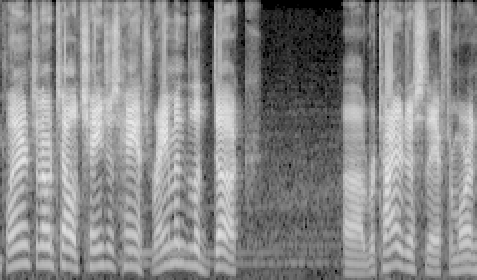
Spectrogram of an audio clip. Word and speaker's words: Leduc: Leduc, probably?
